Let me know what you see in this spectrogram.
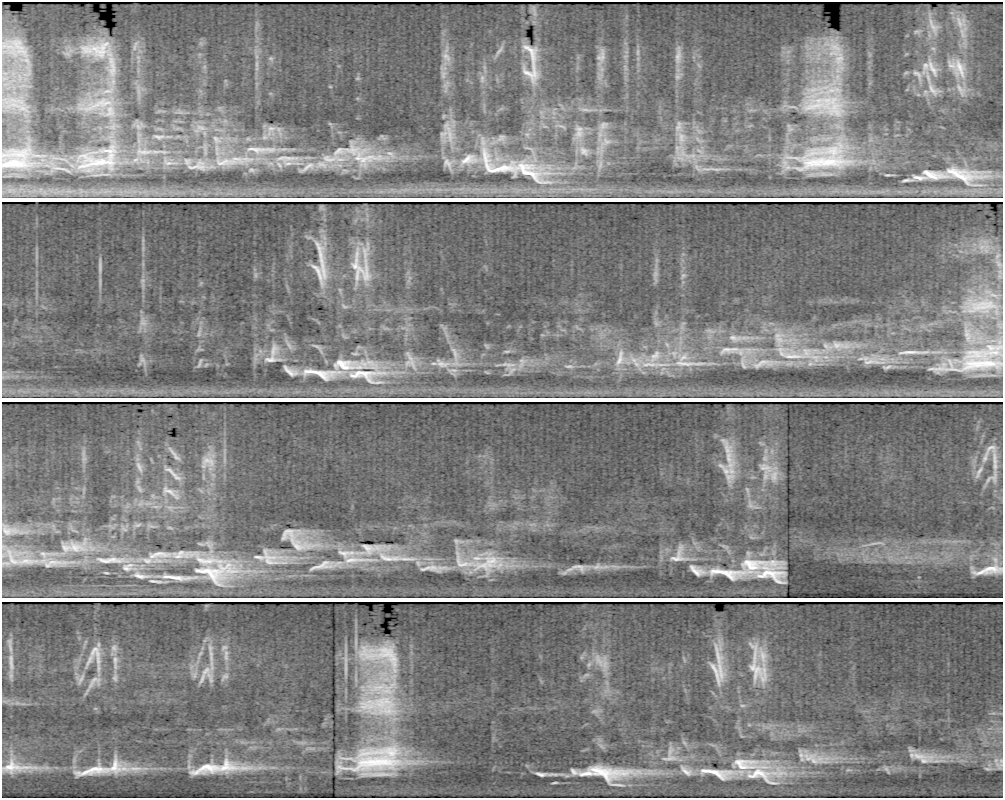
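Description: Songbirds singing and calling: many short, sharp notes, several sweeping steeply down in pitch, scattered and overlapping. A low steady rush sits beneath them and drops away about two-thirds of the way through.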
